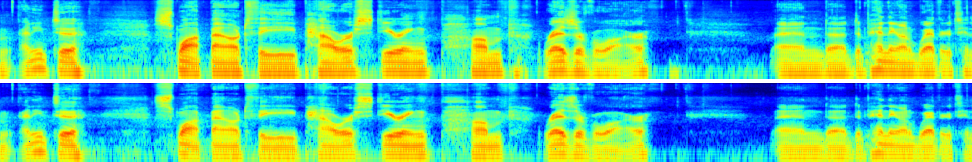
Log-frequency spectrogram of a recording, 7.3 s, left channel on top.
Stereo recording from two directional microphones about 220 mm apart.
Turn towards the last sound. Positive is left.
turn(degrees=40)  # may be behind; listen again after turning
